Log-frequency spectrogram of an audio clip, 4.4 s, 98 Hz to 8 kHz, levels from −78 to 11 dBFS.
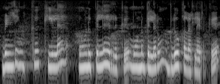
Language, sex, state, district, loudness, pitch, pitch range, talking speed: Tamil, female, Tamil Nadu, Kanyakumari, -16 LUFS, 245 Hz, 235-260 Hz, 135 wpm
